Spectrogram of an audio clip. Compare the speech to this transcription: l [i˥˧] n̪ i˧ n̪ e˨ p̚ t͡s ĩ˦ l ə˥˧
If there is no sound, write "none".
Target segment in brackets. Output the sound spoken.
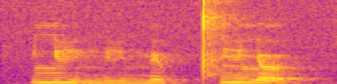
i˥˧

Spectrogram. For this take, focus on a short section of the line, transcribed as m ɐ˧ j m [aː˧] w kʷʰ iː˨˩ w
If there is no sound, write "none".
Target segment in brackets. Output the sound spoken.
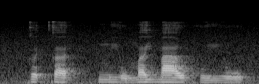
aː˧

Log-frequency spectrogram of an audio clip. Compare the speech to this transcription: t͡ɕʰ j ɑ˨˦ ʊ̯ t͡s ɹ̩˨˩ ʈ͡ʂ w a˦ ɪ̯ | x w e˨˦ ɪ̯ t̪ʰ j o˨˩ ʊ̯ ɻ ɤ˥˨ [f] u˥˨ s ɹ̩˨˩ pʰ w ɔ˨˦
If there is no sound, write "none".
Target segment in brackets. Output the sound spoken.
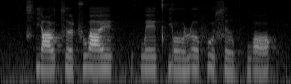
f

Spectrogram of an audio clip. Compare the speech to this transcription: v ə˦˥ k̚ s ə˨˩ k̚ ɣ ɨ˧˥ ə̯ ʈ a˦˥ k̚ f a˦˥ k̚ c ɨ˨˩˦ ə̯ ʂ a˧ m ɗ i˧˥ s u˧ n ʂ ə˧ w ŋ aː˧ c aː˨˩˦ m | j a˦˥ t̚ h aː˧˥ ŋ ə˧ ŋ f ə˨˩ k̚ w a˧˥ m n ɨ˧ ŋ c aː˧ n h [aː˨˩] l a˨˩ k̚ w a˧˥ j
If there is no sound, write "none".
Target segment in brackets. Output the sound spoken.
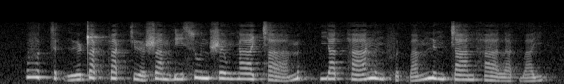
aː˨˩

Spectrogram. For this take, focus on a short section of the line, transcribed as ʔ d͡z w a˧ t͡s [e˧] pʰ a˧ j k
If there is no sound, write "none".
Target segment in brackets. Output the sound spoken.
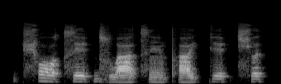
ẽ˧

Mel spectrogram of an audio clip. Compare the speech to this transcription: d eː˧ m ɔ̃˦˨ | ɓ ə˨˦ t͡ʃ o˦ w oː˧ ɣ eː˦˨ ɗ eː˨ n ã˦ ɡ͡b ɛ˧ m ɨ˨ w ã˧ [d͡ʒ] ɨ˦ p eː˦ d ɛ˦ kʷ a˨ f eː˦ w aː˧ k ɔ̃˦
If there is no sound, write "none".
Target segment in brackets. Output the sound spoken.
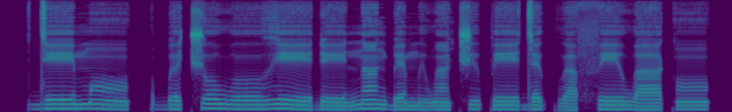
t͡ʃ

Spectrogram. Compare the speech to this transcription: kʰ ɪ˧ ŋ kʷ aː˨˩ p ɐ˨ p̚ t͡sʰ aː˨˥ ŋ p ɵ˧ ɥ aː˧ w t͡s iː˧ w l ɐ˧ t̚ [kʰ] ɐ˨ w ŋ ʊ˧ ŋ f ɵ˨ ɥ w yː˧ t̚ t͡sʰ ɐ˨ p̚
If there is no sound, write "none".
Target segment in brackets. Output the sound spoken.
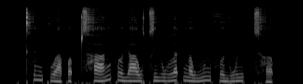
ŋ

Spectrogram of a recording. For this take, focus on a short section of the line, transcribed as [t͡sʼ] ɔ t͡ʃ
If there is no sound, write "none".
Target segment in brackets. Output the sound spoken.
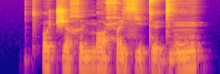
t͡sʼ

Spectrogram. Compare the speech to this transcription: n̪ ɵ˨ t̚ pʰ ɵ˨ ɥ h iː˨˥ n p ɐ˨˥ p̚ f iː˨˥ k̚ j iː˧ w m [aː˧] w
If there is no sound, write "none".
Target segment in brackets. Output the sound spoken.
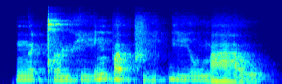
aː˨˩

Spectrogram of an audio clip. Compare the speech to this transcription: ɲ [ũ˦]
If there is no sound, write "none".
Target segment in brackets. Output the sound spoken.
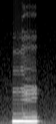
ũ˦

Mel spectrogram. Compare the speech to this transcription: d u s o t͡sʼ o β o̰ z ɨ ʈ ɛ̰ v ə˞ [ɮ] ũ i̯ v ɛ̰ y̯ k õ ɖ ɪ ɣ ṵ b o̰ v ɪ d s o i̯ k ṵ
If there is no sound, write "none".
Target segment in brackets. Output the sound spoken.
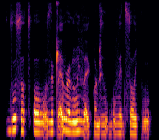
l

